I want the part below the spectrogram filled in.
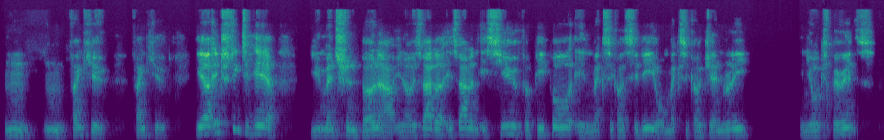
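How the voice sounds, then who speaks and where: A man's voice: a little high, moderate pace, fairly bright tone. A man hosting an interview show, introducing his guest and asking questions in an easygoing way, with plenty of "um" and "uh" fillers. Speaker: podcast host.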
